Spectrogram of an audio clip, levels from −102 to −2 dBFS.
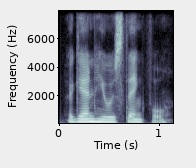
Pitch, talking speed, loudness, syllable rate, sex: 170 Hz, 210 wpm, -17 LUFS, 6.2 syllables/s, female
